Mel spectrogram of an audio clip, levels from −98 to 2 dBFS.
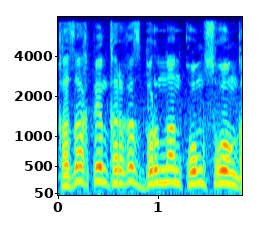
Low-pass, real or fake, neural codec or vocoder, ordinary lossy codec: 7.2 kHz; real; none; MP3, 48 kbps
